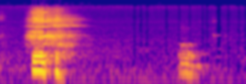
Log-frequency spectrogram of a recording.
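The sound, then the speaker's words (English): A deep breath is drawn during a pause in speech, a loud, airy intake with a slightly voiced edge. After a short gap comes a briefer, softer voiced breath. “That is why I took a deep, let me take a second breath again.”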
